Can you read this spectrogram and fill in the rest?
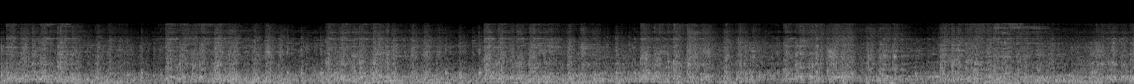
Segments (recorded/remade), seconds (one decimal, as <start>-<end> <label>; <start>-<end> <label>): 0.0-0.5 remade; 0.5-1.1 recorded; 1.1-2.1 remade; 2.1-5.1 recorded; 5.1-11.3 remade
